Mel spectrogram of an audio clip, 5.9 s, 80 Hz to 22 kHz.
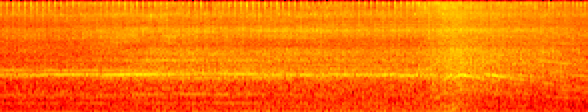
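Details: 1990 Ford Ranger XLT 4x4 SuperCab, 2.9 engine, running after oil change with additive that quieted a common valvetrain tick; starter failing. Steady high thin whine over the engine, rising and falling with revs; whine under load, source uncertain, cause suspected, not confirmed.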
